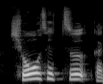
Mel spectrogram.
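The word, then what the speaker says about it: 小説: 쇼라고 읽히기 때문에 정답은 길게 발음해서 장음이죠. 쇼세츠가 되겠습니다.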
